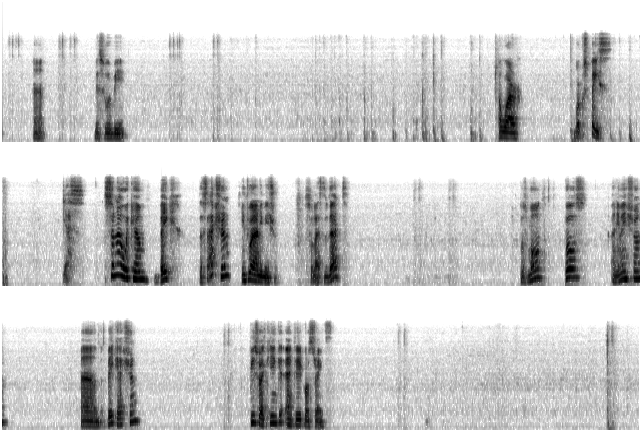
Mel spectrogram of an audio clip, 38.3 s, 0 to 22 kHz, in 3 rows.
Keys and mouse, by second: 0.0-1.2 drag, 1.3 click, 3.4-14.6 drag, 21.0-21.7 drag, 23.4-35.1 drag.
